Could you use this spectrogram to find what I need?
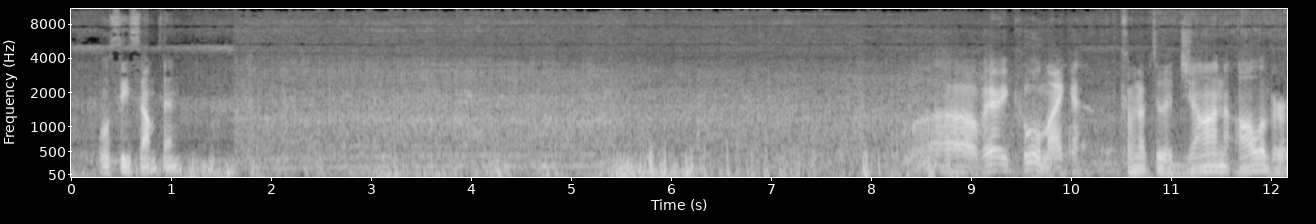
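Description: Bicycle tyres hiss along a wet paved road.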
